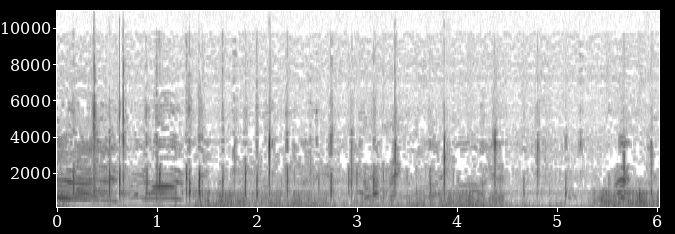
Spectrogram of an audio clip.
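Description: Wind buffeting the microphone, with a few distant shouts from players in the first second and a steady run of sharp clicks throughout.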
